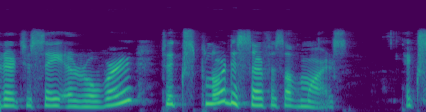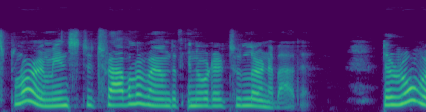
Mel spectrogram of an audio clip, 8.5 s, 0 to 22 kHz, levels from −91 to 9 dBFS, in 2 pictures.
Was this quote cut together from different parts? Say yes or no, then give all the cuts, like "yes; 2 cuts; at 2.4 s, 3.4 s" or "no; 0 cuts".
yes; 1 cut; at 6.0 s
